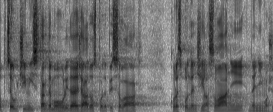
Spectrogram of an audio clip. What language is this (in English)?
Czech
